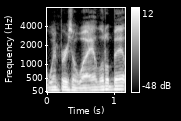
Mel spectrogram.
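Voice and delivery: plain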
